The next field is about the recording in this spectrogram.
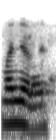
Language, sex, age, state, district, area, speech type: Malayalam, male, 18-30, Kerala, Kasaragod, rural, conversation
